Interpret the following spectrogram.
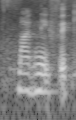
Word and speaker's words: Magnifique: um I think we're going to read Hotel magnific magnific yeah that's how it is pronounced so I already gave you like a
